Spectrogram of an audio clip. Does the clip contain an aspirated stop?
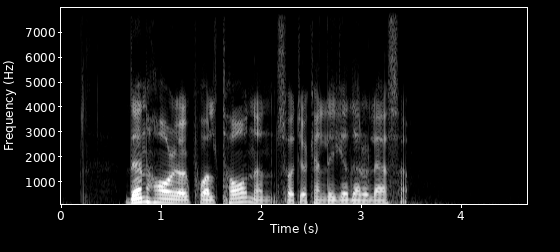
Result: yes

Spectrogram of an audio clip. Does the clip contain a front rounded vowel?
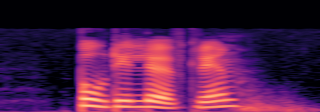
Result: yes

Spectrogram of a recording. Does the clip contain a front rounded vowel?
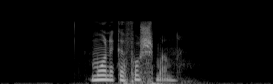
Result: no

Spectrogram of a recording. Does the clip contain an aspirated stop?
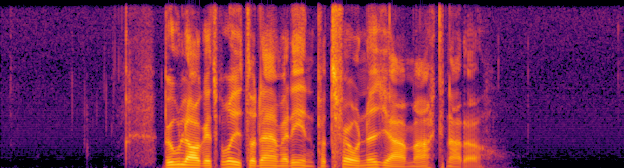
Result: yes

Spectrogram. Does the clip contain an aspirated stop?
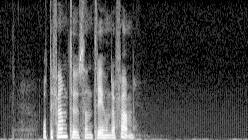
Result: yes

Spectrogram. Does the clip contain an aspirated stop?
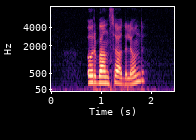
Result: no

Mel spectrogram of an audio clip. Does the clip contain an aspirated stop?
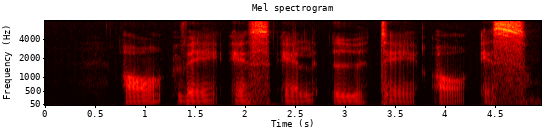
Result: yes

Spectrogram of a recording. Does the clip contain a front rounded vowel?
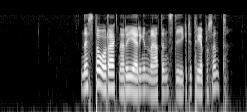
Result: no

